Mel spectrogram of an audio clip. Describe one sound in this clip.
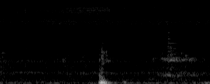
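A metal weight plate clanks once.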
